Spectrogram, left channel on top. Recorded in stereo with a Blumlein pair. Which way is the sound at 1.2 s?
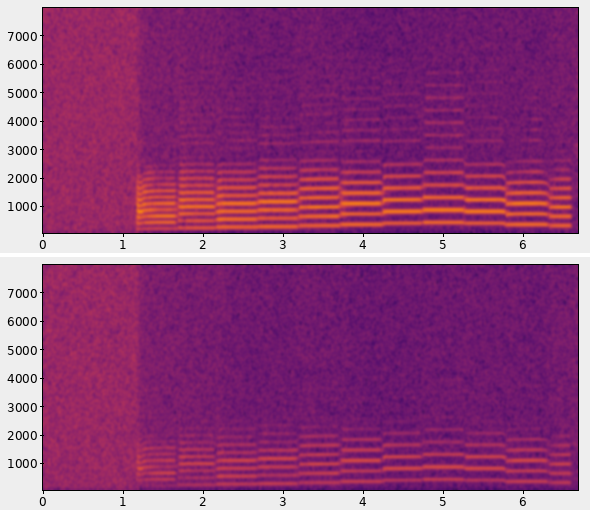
35° left.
